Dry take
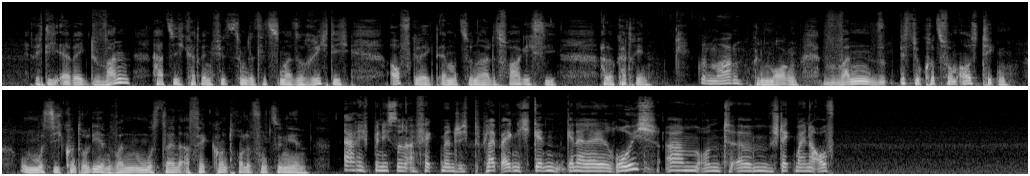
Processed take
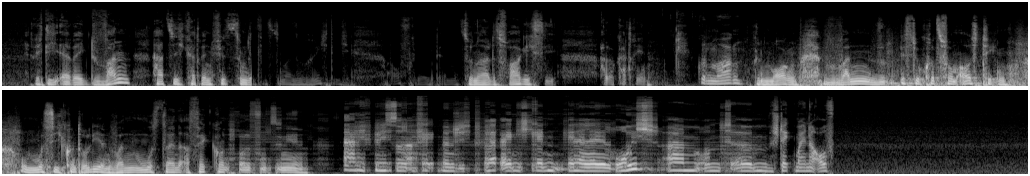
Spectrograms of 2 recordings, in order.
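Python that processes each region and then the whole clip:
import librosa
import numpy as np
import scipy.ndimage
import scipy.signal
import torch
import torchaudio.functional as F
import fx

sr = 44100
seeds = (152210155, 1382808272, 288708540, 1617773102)

y = fx.chain(x, sr, fx.gate_flip(shuts_db=-14.0, range_db=-27),
    fx.transient(attack_db=-10, sustain_db=8),
    fx.over_compress(threshold_db=-48.0, ratio=-1.0), at=(2.49, 4.63))
y = fx.chain(y, sr, fx.highpass(hz=480.0, slope=6),
    fx.peak_eq(hz=790.0, db=8.0, octaves=0.74),
    fx.level_steps(step_db=11), at=(5.37, 6.46))
y = fx.chain(y, sr, fx.lowpass(hz=1500.0, slope=6),
    fx.resample_bad(factor=2, down='none', up='filtered'),
    fx.env_flatten(amount_pct=70), at=(7.56, 11.47))
y = fx.chain(y, sr, fx.spec_steps(hold_ms=50),
    fx.comb(ms=4.1, depth=0.88), at=(12.48, 17.9))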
